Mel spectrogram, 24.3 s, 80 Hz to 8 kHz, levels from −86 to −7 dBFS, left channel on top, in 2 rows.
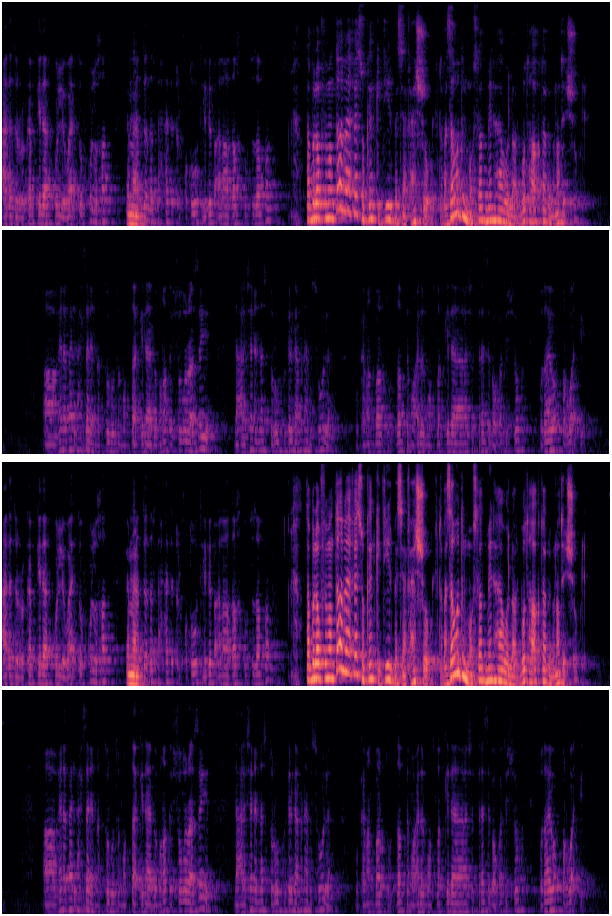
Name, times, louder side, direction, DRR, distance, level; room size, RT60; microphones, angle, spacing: voice 1, 0.0-5.5 12.6-19.0 19.3-22.6 22.9-23.8, right 1 dB, 15° right, 3 dB, 0.6 m, -49 dB
voice 2, 5.8-11.5, right 4 dB, 60° right, 13 dB, 0.4 m, -32 dB
10.0 x 4.4 x 2.4 m, 0.87 s
head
